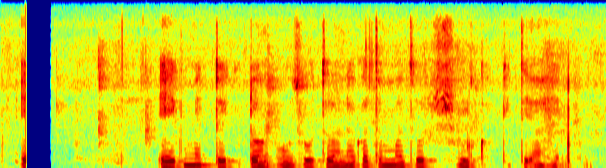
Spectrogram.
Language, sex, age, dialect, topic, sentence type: Marathi, female, 25-30, Standard Marathi, agriculture, question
